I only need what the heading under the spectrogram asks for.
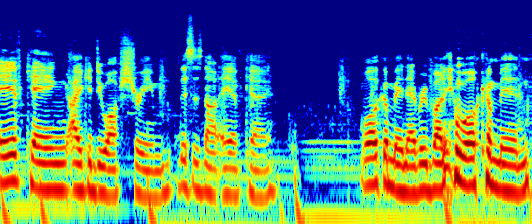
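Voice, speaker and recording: The speech moves at a fairly quick pace, with music in the background. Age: 20s. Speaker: gaming streamer. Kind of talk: casual chat. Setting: live stream. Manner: animated.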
